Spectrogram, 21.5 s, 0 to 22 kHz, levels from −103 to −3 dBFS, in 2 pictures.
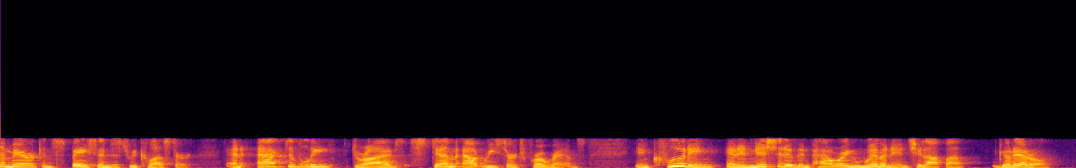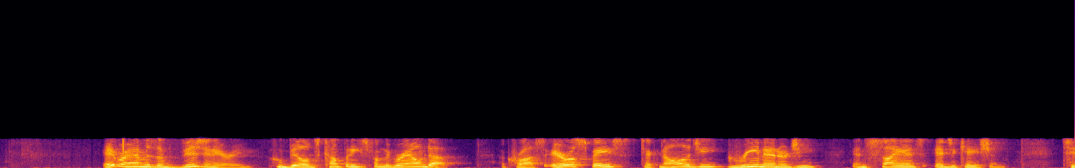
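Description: No dropouts, clipping, distortion, glitches or other technical faults can be heard anywhere in the audio.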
